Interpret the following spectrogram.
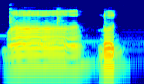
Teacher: ada alif setelah fathah, maka ma ini menjadi panjang 2 harokat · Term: mad tabi'i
